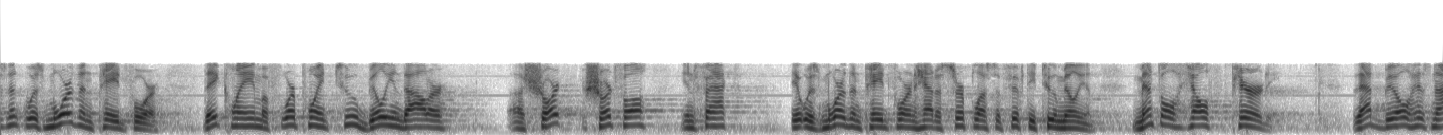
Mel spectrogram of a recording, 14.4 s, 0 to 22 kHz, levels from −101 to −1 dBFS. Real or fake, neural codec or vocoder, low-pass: real; none; 3.6 kHz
